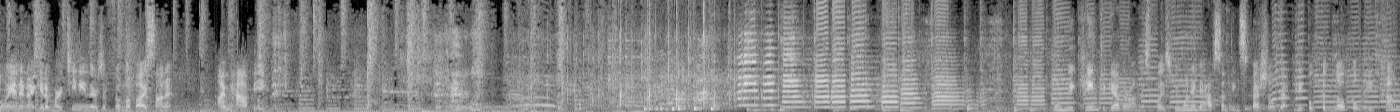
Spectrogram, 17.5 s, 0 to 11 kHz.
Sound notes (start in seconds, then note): 6.2 cheers and applause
